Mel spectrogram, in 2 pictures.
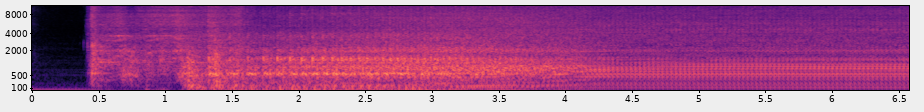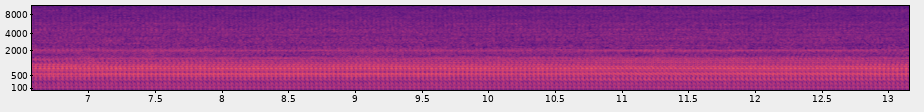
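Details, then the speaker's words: Generac XD5000e diesel generator, Yanmar L100 engine, marine tug-boat use: after new 25uf capacitor fitted, cranks, catches within a second, revs briefly, settles to even steady run; voltage now almost exactly 120; normal start. "So the new capacitor now has the machine running at almost exactly 120"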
